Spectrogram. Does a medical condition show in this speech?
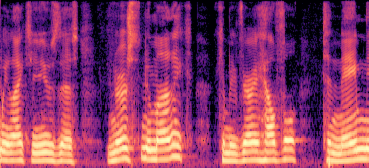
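Yes: bulbar onset ALS; affects speech.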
